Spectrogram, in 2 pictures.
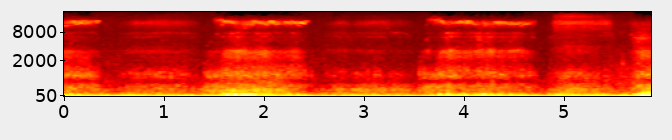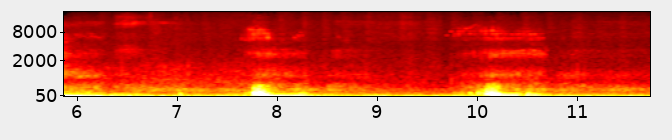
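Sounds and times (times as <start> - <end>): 
cat purring: 0.0 - 11.7.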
